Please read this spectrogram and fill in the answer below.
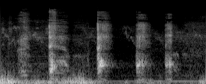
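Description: A woman imitating a cat hacking up a hairball: a run of short, rough coughing and retching hacks, fainter in the second half.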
